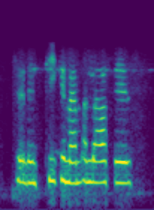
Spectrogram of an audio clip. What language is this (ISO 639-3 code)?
urd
